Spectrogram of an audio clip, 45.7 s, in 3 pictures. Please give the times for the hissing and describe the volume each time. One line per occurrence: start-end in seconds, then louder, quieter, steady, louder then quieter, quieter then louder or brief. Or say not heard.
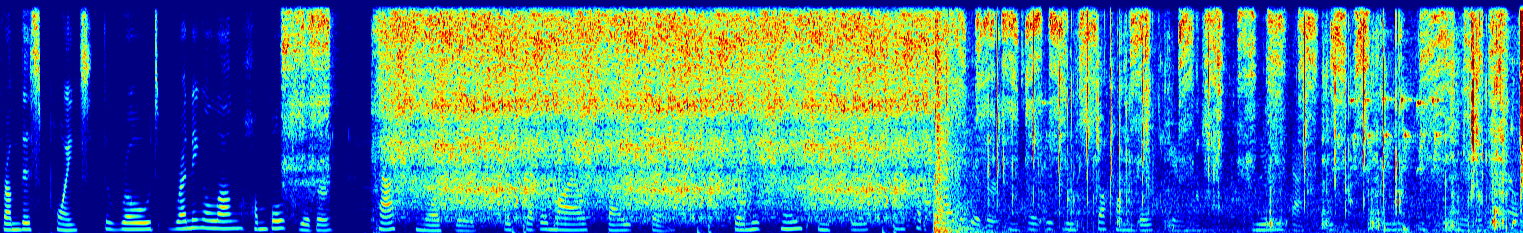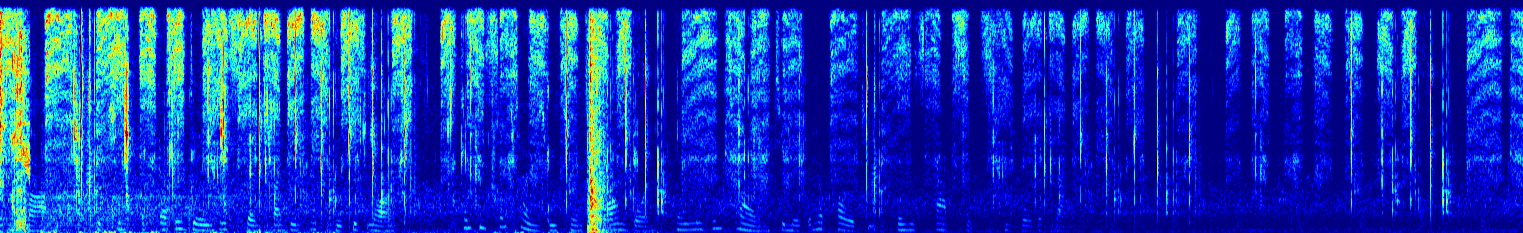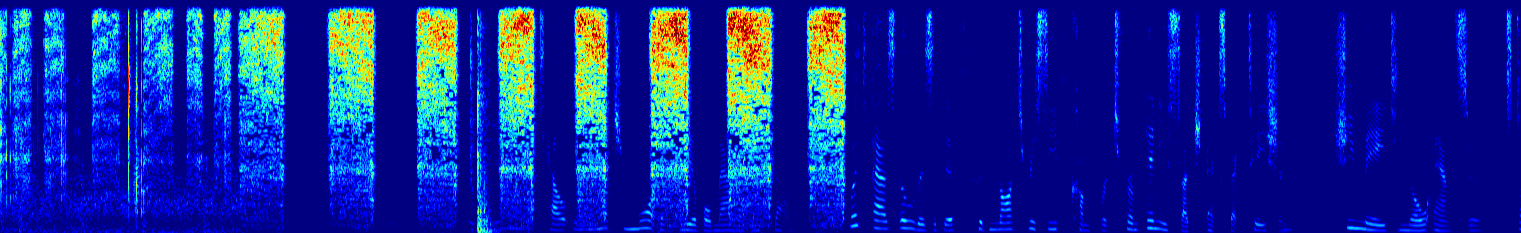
2.8-39.0 quieter then louder.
